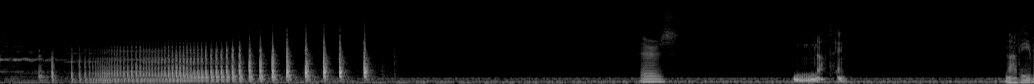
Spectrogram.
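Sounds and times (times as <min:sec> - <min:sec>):
door opening: 0:00.4 - 0:04.0
speech: 0:06.6 - 0:06.8.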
